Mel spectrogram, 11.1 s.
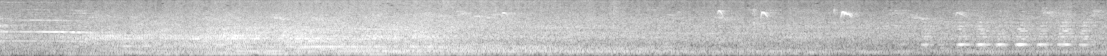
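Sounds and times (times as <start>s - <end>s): road traffic hiss: 0.0s - 11.0s
small bird chirping: 4.3s - 5.3s, 6.6s - 11.0s.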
